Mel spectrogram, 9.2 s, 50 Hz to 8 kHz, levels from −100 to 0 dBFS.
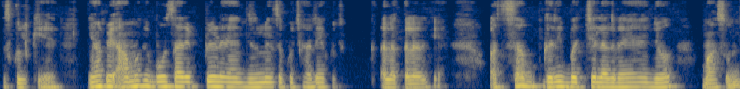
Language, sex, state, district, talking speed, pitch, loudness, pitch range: Hindi, male, Bihar, Supaul, 190 wpm, 145 Hz, -20 LUFS, 140-155 Hz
